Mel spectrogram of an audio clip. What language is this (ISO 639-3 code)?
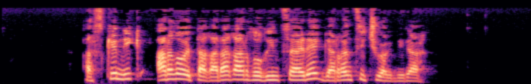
eus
